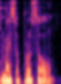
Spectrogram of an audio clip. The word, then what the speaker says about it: misoprostol: We tend to use misoprostol. That's how it's pronounced.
